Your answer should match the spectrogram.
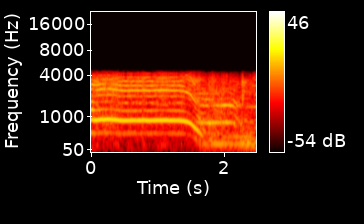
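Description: A long, loud held "whoo" from a voice over live band music. It keeps a steady pitch, then slides sharply down near the end into a lower note.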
